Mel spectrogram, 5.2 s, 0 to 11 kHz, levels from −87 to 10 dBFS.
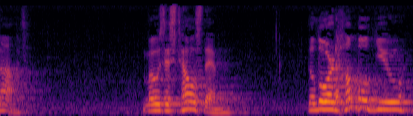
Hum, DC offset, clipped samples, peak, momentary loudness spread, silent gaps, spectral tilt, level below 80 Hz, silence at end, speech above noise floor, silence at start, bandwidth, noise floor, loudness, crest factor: none; under 0.1%; under 0.1%; -10 dBFS; 19 LU; none; -6 dB/octave; -74 dBFS; 0 s; 33 dB; 0 s; 9.6 kHz; -61 dBFS; -28 LUFS; 18 dB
